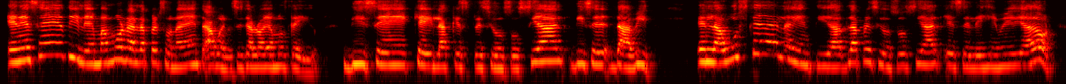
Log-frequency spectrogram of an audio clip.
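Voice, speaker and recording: A woman teaches a class over a video call, her voice sitting a bit higher than most. She reads student comments aloud from the chat and keeps checking that everyone follows with quick tag questions. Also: a bit bright.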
